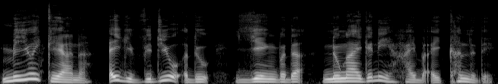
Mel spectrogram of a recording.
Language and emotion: Manipuri, surprised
